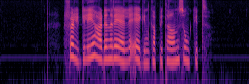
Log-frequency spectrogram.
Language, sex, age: Norwegian, female, 25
